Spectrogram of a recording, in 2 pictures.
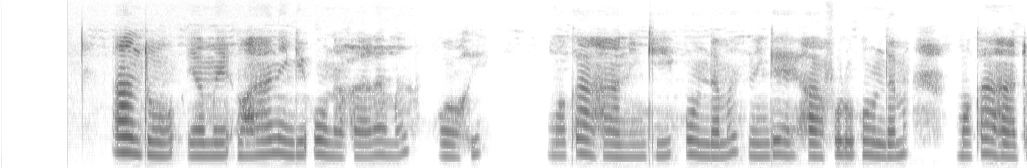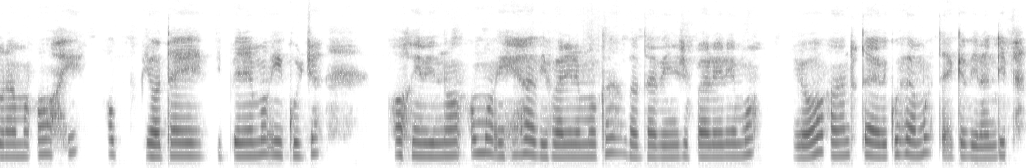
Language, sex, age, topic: Oshiwambo, female, 18-24, agriculture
